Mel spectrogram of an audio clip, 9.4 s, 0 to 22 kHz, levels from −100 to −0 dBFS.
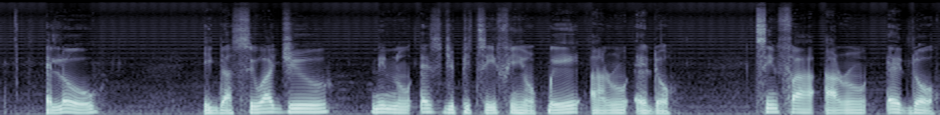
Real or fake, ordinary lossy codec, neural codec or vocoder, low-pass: real; none; none; 19.8 kHz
